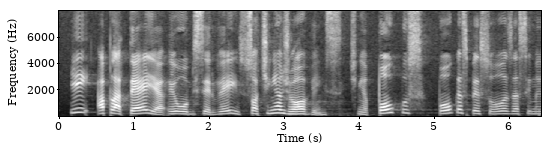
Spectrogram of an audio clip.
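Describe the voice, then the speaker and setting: A woman's very slow speech with lively intonation against a quiet background. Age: 60s. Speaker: local government official. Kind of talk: speech at city council session.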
